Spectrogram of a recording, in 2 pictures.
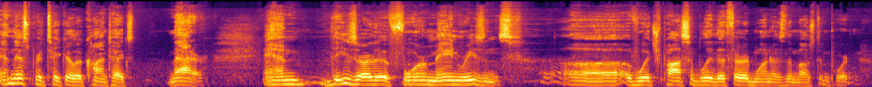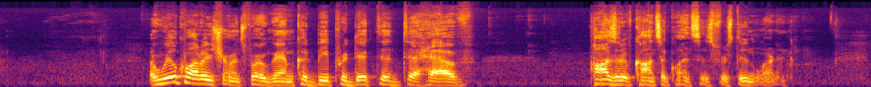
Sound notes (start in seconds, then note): none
